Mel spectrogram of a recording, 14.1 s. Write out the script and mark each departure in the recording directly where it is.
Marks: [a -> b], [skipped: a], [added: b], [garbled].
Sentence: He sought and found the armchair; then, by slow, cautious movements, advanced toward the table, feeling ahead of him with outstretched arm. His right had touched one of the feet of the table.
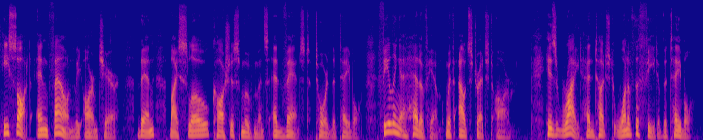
He sought and found the armchair; then, by slow, cautious movements, advanced toward the table, feeling ahead of him with outstretched arm. His right had touched one of the feet of the table.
